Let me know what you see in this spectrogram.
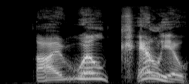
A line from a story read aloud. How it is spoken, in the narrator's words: snapped Eidolon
